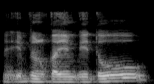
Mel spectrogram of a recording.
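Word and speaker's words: ابن القيم: Qayyim rahimahullahu taala menyampaikan Ibnul Qayyim itu ada dua cara baca. Kalau tanpa aljauziyah maka qayyimnya diberi alif lam seperti di sini. Ibnul Qayyimi. Tapi jika dengan tambahan jauziah maka qayyimnya tanpa al sehingga bunyinya Ibnu Qayyimil Jauziyah.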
